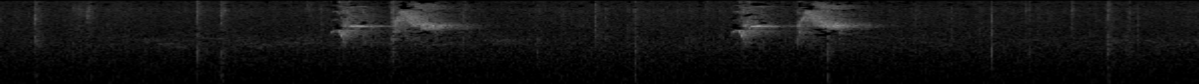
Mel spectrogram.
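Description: A songbird singing a short high phrase twice, about three seconds apart. Each phrase is a brief steady whistled note followed by a quick sweep, with faint scattered ticks in between.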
